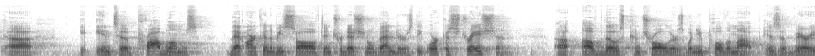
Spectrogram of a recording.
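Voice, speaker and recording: A keynote speaker in his fifties, with a medium-pitched voice, takes audience questions on a large conference stage while wearing a lapel mic. He answers with measured confidence but uses frequent fillers.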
